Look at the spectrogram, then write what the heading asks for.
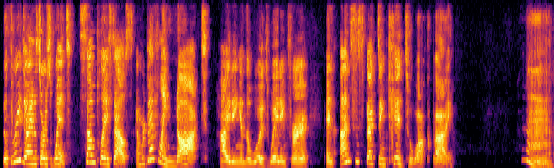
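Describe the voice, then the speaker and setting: A woman teacher reading a children's story aloud expressively and pausing to put questions to her listeners. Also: a little high. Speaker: primary school teacher. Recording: dull lo-fi recording.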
